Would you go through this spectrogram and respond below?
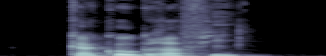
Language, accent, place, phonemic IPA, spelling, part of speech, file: French, France, Lyon, /ka.kɔ.ɡʁa.fi/, cacographie, noun, LL-Q150 (fra)-cacographie.wav
- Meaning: cacography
